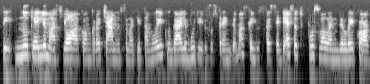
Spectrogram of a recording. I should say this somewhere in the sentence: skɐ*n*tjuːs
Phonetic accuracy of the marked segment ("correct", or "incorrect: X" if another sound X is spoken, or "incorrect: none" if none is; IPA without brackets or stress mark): incorrect: none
